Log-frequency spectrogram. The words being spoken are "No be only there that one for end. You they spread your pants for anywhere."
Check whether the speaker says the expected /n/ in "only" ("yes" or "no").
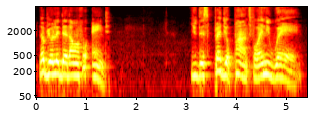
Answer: no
